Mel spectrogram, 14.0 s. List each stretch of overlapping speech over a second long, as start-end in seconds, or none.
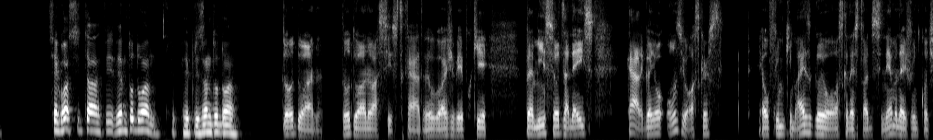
none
